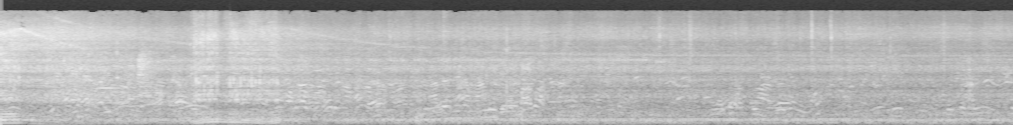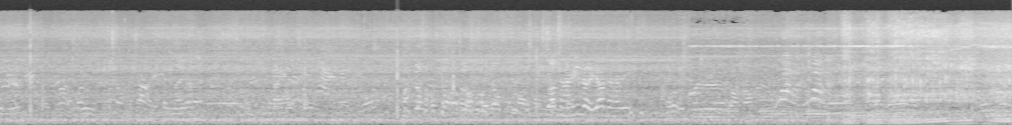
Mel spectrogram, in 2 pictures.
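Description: A truck engine idles with a deep, steady rumble close by.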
